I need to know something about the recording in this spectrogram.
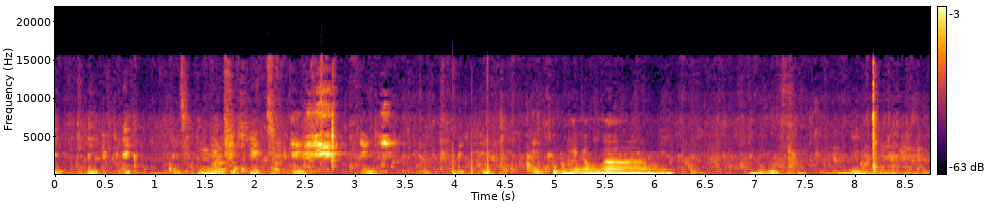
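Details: Pigs on a farm in Thailand as piglets are moved into fattening pens: a long, harmonic squeal of wavering pitch lasting about a second, amid scattered grunts, clattering pen noise and people talking.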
